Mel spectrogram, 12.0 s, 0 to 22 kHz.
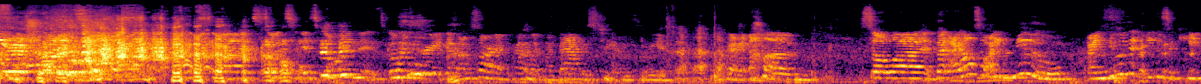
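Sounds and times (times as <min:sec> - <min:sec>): audience laughing: 0:00.0 - 0:05.4, 0:06.1 - 0:07.9, 0:11.0 - 0:12.0
voices: 0:00.0 - 0:12.0.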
